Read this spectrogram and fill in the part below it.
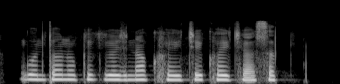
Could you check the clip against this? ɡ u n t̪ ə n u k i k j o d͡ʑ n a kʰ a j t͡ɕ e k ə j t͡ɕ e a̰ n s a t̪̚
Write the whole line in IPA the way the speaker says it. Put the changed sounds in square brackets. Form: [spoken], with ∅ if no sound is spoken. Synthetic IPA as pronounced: ɡ [o] n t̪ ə n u k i k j o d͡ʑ n a kʰ [ə] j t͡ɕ e [kʰ] ə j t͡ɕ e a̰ [∅] s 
